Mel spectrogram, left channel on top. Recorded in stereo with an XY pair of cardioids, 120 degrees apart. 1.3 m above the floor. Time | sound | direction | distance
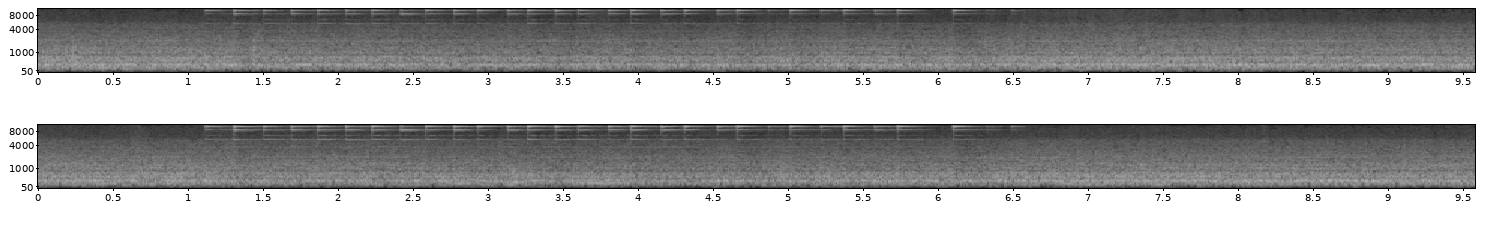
1.1 | a bell | 35° right | ?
